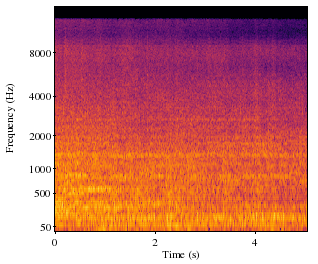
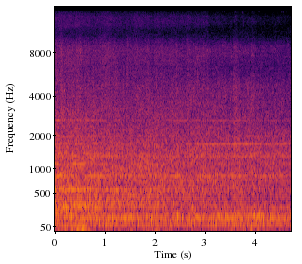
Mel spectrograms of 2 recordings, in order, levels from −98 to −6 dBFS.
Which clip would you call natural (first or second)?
second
